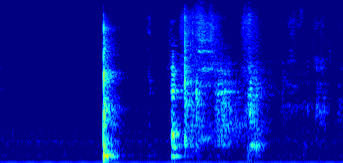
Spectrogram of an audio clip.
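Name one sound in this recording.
Paper rustles and crinkles as it is folded close by.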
